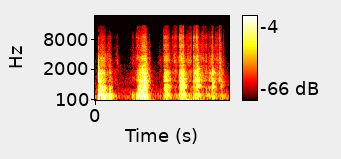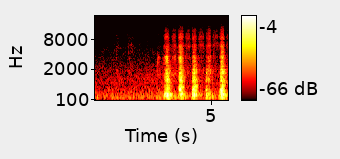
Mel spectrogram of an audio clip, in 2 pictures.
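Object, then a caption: Wax-coated scratch art paper with wooden stylus. A wooden stylus scratches the wax coating at the bottom of the picture on a flat page of scratch art paper. It makes eleven short, dry, rasping strokes: a cluster of six in the first two and a half seconds, a quiet pause, then five more near the end. The strokes are soft, with a bright, broadband scratchy texture.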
